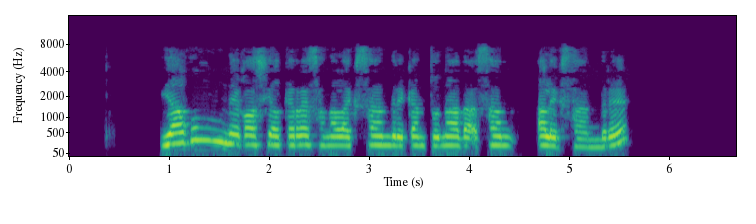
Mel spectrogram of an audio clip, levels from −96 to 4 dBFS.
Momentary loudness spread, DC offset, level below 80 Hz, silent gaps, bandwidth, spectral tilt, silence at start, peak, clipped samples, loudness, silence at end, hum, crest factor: 6 LU; under 0.1%; -60 dBFS; 4.53-4.67 s; 7.8 kHz; -7 dB/octave; 0.95 s; -2 dBFS; under 0.1%; -17 LUFS; 1.1 s; none; 16 dB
